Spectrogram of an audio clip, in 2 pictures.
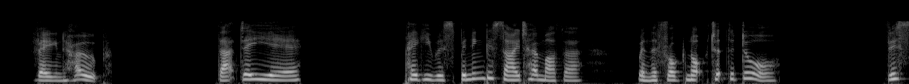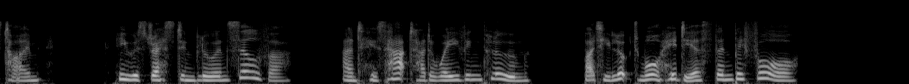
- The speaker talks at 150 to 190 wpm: No, slow, 135 wpm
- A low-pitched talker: No, high, 205 Hz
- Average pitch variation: Yes, average, 3.9 semitones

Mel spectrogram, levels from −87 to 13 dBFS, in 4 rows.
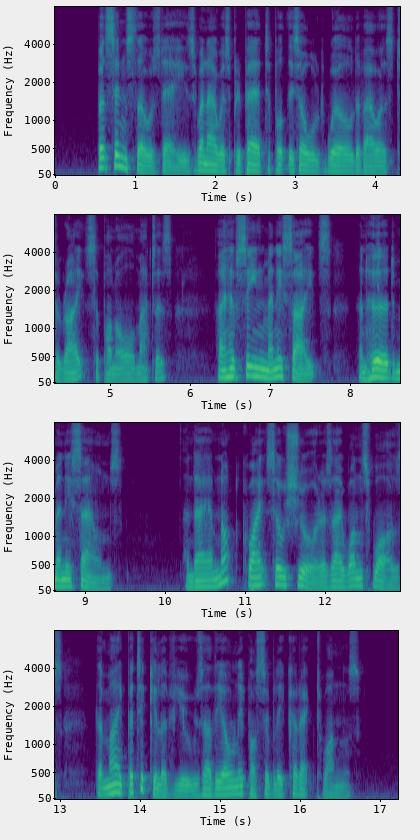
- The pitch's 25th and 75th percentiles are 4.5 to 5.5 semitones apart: Yes, average, 5.0 semitones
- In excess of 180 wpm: No, average, 175 wpm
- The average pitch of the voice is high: No, low, 110 Hz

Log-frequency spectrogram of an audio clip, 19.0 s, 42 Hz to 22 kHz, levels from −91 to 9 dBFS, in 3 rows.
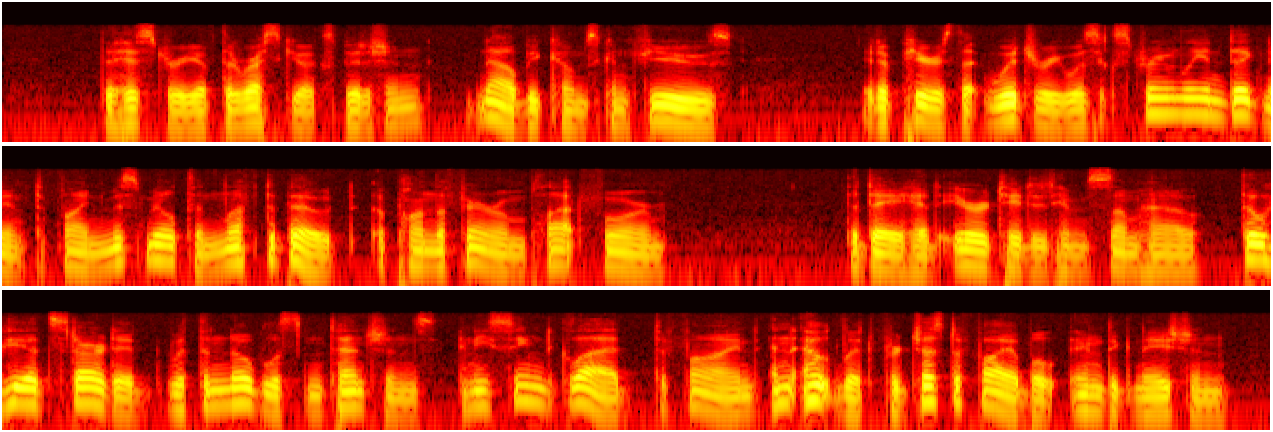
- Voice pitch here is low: Yes, low, 100 Hz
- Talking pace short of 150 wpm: No, average, 160 wpm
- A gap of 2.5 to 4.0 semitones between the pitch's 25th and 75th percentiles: No, wide, 5.5 semitones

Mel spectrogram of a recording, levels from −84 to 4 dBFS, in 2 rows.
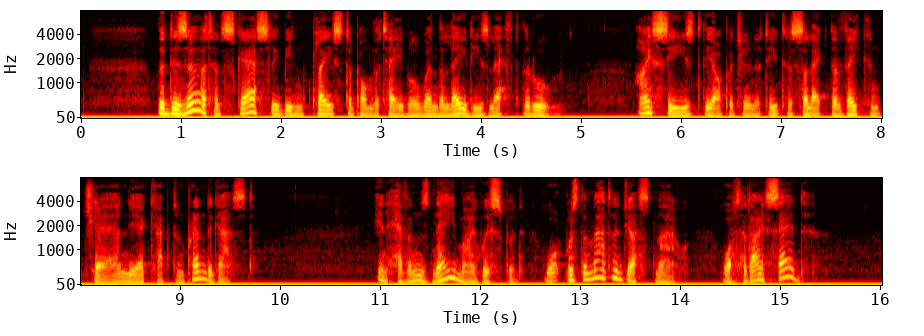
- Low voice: Yes, low, 110 Hz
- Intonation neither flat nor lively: Yes, average, 4.9 semitones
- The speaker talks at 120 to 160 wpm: Yes, average, 155 wpm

